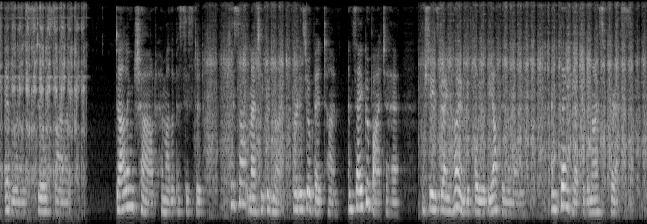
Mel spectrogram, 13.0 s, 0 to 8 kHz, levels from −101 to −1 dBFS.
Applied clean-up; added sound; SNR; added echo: none; Tools; 9 dB; reverberation time 0.3 s.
